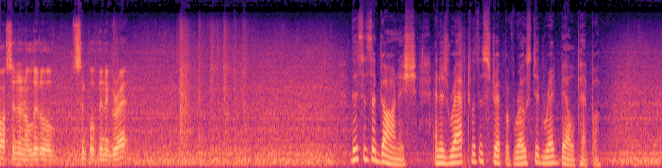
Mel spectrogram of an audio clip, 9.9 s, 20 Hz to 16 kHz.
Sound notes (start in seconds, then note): 5.8 voiceover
